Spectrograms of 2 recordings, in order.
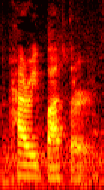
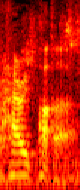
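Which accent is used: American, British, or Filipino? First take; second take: Filipino; British. First: It is said in a Filipino accent. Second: It is said in a British accent.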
